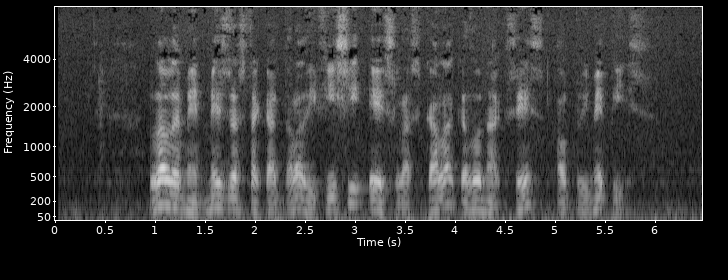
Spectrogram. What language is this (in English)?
Catalan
